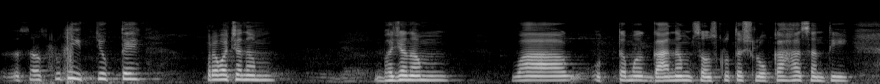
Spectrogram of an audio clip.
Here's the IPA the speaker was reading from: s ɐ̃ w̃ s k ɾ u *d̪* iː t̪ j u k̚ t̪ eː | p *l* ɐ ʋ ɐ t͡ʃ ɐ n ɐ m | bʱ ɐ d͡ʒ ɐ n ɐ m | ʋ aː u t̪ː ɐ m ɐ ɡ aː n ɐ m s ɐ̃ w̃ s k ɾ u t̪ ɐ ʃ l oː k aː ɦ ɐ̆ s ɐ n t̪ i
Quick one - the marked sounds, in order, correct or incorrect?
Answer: incorrect: t̪, incorrect: ɾ

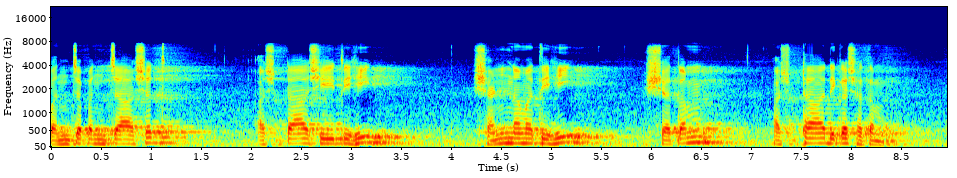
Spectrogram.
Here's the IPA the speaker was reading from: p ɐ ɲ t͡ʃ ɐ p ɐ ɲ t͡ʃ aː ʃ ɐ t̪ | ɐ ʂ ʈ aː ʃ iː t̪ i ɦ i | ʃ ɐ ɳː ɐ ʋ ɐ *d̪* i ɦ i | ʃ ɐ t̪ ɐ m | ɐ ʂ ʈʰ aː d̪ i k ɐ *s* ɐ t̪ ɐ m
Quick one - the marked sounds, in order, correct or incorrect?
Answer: incorrect: t̪, incorrect: ʃ

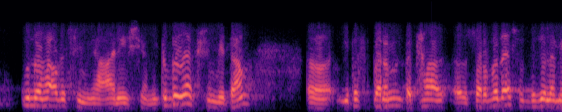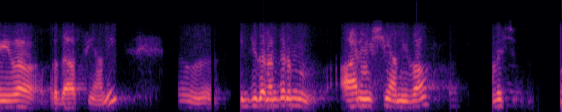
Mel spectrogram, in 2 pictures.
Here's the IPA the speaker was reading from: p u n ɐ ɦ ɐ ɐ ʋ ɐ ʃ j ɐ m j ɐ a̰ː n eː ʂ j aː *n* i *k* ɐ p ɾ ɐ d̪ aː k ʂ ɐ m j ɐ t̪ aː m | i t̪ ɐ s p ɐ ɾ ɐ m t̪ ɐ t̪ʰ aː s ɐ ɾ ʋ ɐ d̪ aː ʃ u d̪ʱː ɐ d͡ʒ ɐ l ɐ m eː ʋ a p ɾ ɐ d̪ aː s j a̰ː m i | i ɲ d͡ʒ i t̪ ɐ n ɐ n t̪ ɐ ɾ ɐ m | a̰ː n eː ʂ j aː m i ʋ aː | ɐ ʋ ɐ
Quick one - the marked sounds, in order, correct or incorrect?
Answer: incorrect: m, correct

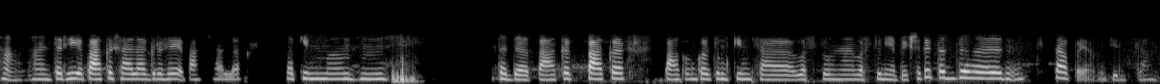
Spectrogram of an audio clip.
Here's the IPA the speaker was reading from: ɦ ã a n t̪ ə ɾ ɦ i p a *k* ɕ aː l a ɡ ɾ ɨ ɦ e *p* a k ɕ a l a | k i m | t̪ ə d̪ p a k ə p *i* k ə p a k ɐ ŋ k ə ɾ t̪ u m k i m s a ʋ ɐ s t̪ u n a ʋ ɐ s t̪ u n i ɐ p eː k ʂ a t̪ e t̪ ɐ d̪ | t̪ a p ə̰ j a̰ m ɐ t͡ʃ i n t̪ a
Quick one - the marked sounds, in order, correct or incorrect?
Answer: correct, correct, incorrect: a

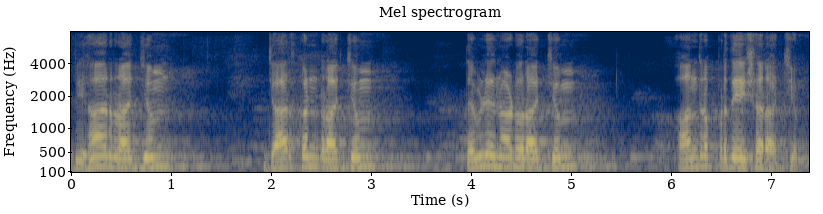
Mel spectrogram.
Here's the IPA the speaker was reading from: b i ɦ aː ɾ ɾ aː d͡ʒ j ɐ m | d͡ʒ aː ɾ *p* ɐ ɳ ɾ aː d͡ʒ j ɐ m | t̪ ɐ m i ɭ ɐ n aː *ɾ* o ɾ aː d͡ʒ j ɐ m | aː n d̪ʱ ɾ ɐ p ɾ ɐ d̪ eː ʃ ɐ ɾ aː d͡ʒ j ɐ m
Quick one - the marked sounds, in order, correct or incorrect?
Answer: incorrect: k, incorrect: ɽ

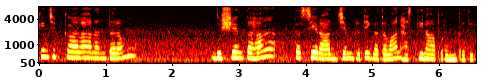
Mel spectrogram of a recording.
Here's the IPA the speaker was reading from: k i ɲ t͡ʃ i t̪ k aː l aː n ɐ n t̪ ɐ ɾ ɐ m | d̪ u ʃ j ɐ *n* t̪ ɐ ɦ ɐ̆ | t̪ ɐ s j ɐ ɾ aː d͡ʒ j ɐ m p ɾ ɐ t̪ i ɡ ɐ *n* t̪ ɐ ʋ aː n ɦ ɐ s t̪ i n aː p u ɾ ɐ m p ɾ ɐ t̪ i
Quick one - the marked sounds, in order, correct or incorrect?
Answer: correct, incorrect: none

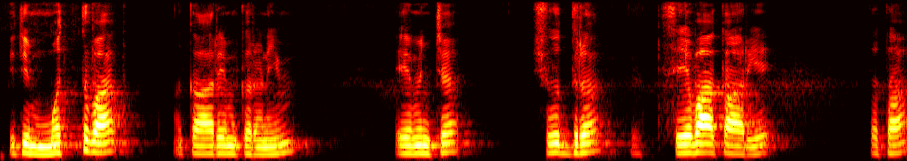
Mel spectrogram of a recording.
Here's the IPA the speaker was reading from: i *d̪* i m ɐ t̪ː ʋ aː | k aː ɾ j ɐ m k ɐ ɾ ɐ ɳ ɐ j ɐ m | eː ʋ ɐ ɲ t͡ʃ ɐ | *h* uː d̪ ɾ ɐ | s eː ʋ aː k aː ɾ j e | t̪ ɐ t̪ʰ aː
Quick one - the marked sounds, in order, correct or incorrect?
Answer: incorrect: t̪, incorrect: ʃ

